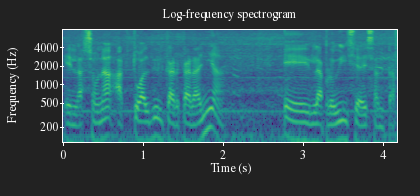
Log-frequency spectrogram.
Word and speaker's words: Carcarañá: también por los guaraníes ellos en su pronunciación que siempre acentúan la última La Última sílaba le llamaron carcarañá Y actualmente se llama así carcarañá hay un río pero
